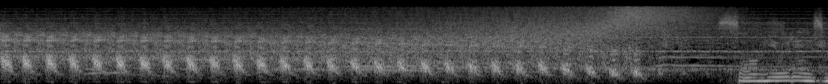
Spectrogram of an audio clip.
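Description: Tech-house breakdown in a live DJ mix with no kick drum: a synth chord pulses about four times a second under a white-noise sweep that climbs and peaks about six seconds in, then fades. Near the end a held low synth or vocal note comes in.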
